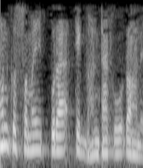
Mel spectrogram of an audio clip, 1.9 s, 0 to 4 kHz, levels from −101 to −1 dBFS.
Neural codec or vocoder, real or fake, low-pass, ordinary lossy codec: none; real; 3.6 kHz; Opus, 64 kbps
